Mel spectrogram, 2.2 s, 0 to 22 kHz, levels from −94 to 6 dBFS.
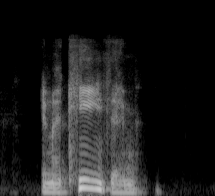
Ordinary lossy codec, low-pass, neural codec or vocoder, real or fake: Opus, 16 kbps; 9.9 kHz; codec, 44.1 kHz, 3.4 kbps, Pupu-Codec; fake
